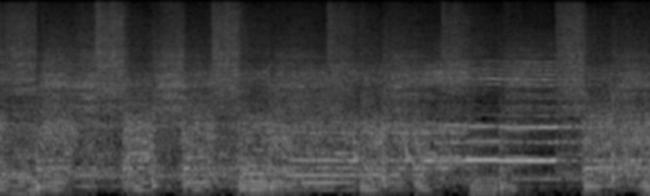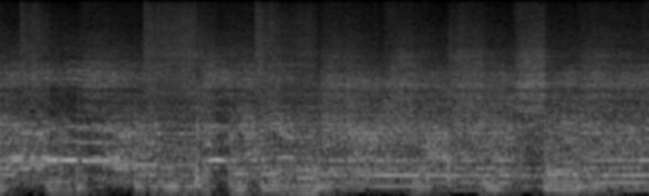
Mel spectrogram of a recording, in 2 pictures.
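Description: Live doom-jazz trio: baritone saxophone and trombone, both played through effects, sounding heavy held lines over a drum kit with cymbal hits. About six seconds in the drums drop out for roughly a second, leaving the horns' held notes, then come back in.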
